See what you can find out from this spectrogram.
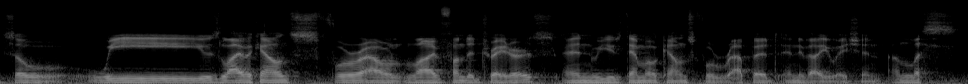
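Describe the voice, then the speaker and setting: A man hosting a casual live trading stream, croaky and tired, answering chat questions in a relaxed way. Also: slow, hardly any pauses, slight background noise. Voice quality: croaky, deep from sinus trouble. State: tired, up a long time. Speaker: livestream trading host.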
